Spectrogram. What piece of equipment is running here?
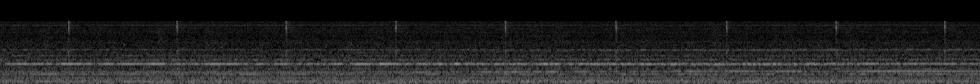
valve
